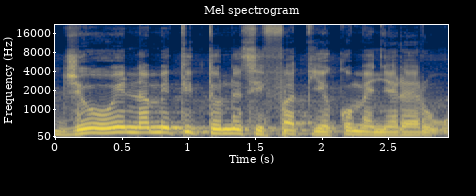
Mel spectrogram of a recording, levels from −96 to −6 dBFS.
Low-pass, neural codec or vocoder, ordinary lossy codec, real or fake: none; none; none; real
